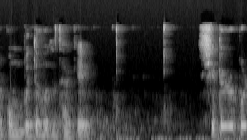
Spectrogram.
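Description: A man's voice speaking for about the first second, then a few light clicks in the quieter second half.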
